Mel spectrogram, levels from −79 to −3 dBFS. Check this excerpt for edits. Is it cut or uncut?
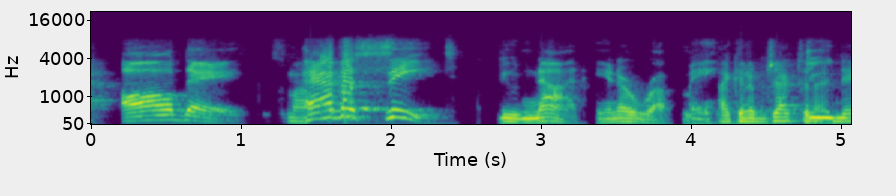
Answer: cut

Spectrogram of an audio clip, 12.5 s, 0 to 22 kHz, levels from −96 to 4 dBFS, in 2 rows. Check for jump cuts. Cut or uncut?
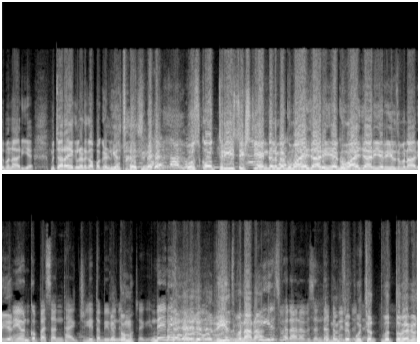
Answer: uncut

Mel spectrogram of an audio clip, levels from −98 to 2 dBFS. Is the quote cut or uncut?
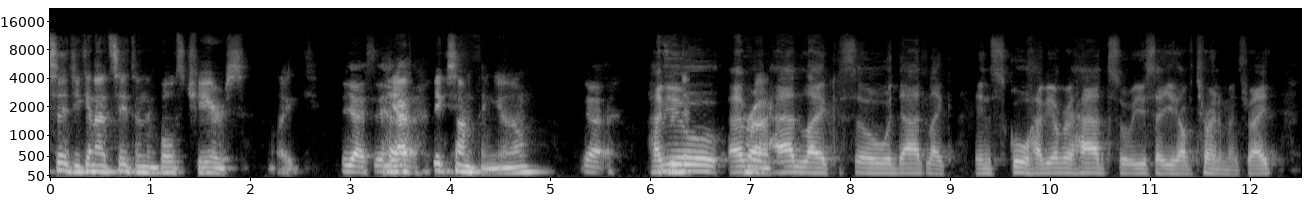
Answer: uncut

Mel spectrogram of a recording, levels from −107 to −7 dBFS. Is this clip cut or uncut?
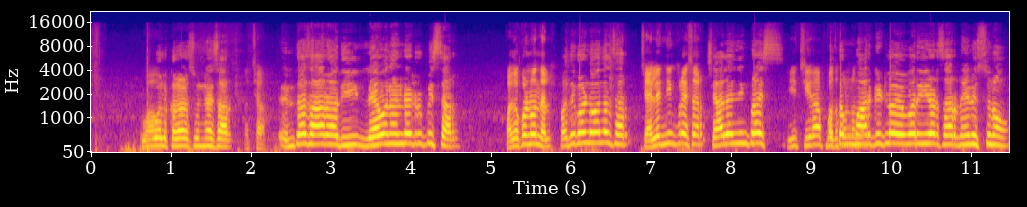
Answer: uncut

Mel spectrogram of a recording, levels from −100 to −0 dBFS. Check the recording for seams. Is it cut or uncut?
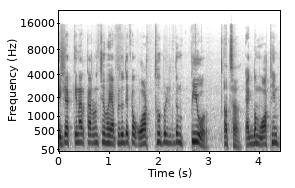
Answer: uncut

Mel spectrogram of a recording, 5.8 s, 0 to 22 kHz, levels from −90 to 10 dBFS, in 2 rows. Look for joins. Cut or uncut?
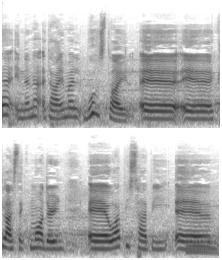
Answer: uncut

